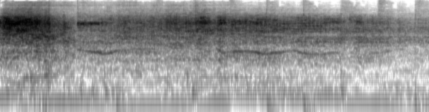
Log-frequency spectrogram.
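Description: Radio-controlled scale crawler truck driving through mud right past the microphone: a loud burst of electric motor and tyre noise in the first half second, then lower as it climbs away. Background music plays throughout.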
